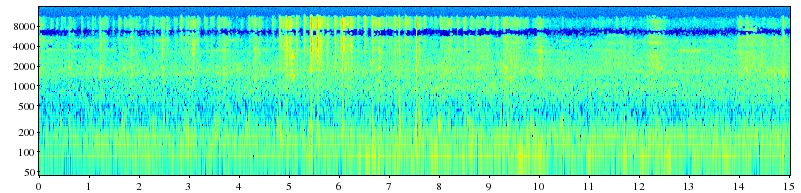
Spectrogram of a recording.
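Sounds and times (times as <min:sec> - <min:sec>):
horse hoofbeats cantering on sand: 0:00.0 - 0:12.1.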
